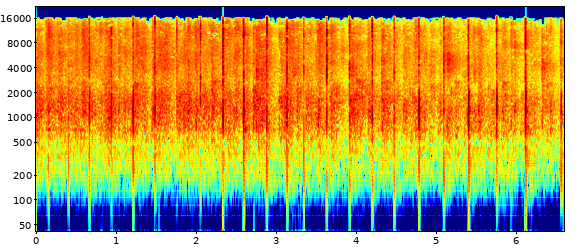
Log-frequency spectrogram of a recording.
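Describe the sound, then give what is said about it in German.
A church service audience applauds steadily and warmly for the moderators, coffee makers and others who make the weekly service possible, many hands clapping in a dense wash with sharper individual claps popping out irregularly. The clapping stays even in loudness throughout, with no voices. “lasst uns doch mal diesen Menschen, die uns das jede Woche hier ermöglichen, einen dicken, warmen Applaus geben.”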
